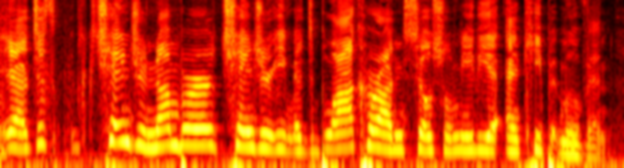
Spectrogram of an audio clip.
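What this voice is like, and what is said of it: Usual voice. Nothing is said of it.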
